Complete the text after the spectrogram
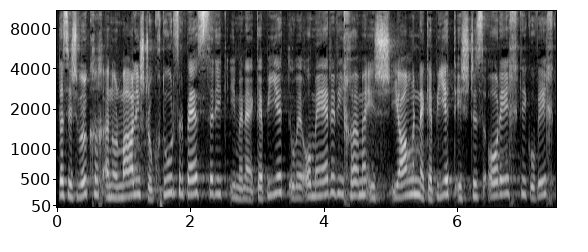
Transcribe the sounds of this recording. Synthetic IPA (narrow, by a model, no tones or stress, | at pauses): d̥ɑsɪʃʋʏkʰləχə̰nɔɾmɑːliʃtɾukʰtuːɾfəɾbɛsəɾiɡɪmənəɡ̥ebiətuvɛʔomeːɾəɾiχœməʔɪʃiɑŋərnəɡebiətɪʃd̥ɑsoɾɪχtɪɡuvɪχt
